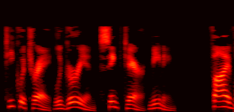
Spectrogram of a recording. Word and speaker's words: Cinque Terre: the sink terra italian pronunciation tequitre ligurian cinque terre meaning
